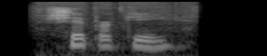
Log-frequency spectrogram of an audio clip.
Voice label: "schipperke", American English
